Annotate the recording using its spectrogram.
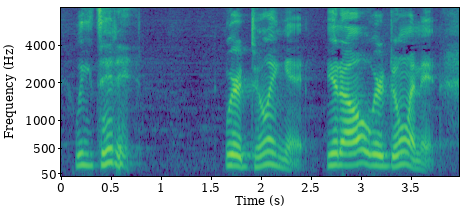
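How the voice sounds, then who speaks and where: Speaking in an animated tone, the woman has a medium pitch. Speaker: plant shop owner, vlogger. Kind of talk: vlog talking to camera.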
